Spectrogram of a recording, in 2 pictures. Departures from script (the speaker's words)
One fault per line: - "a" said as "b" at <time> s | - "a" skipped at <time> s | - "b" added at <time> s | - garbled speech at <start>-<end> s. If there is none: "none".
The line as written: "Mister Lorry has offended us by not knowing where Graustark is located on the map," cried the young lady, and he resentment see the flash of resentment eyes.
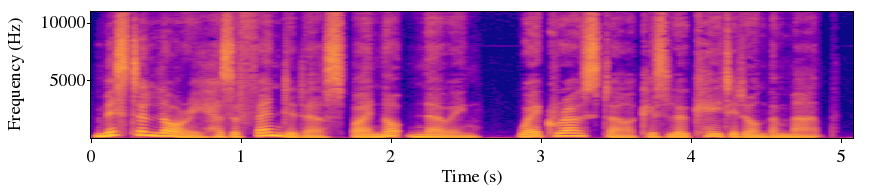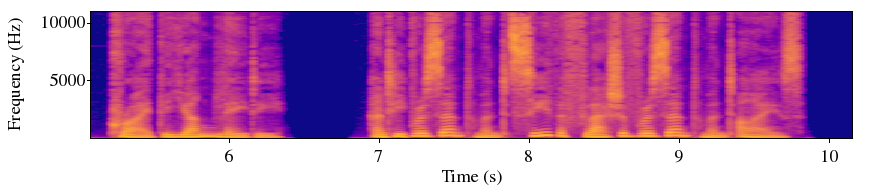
none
